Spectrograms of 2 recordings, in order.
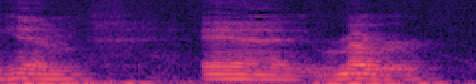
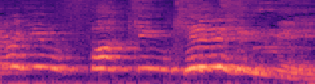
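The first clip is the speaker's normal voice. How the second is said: laughing disbelief; 9 dB louder than usual. Retold or imitated. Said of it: "I'm like".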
